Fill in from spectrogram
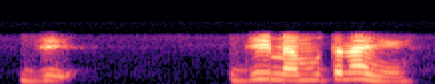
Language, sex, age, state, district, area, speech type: Hindi, female, 18-30, Uttar Pradesh, Sonbhadra, rural, conversation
